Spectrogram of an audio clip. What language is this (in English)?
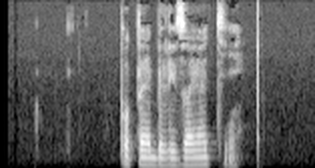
Czech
